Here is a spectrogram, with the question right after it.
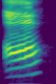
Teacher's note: last হচ্ছে আ এর পজিশনটাই এমন তুমি উচ্চারণ করে দেখো আ দেখবে জীব সববার নিচে এবং সেন্টার পজিশনে না সামনে এগিয়ে আছে না পেছনে পিছিয়ে গেছে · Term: কেন্দ্রীয় নিম্ন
